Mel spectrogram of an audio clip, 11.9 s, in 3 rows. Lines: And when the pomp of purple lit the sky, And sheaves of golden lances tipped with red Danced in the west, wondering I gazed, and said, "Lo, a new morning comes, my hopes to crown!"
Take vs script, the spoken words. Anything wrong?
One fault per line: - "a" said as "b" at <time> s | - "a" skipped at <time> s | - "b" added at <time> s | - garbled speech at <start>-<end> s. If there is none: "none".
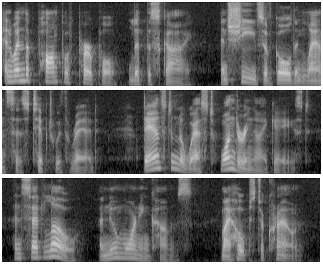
none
